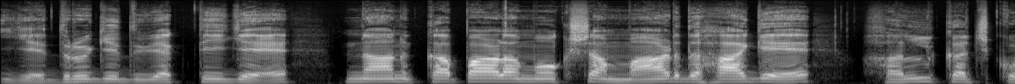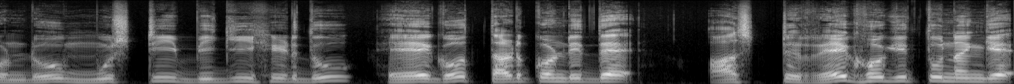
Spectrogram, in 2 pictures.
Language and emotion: Kannada, angry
